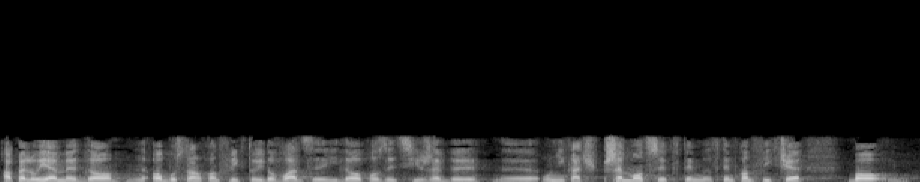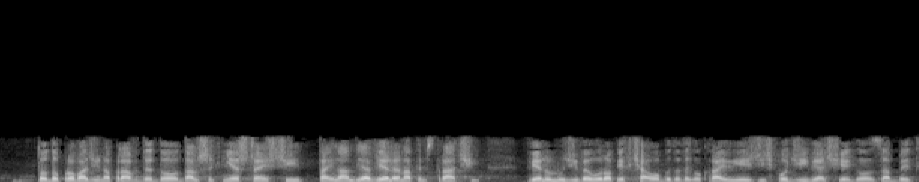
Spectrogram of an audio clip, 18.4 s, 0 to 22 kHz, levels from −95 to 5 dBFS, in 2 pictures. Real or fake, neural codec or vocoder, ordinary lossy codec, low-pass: real; none; AAC, 32 kbps; 5.4 kHz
